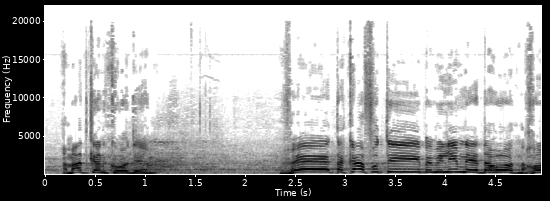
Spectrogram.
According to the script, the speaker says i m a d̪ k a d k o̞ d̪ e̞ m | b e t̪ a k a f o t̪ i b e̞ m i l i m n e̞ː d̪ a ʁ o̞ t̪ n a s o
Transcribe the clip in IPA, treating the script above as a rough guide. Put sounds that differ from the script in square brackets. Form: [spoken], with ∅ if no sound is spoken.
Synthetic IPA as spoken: [a] m a d̪ k a [n] k o̞ d̪ e̞ m | [v] e t̪ a k a f o t̪ i b e̞ m i l i m n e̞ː d̪ a ʁ o̞ t̪ n a [χ] o

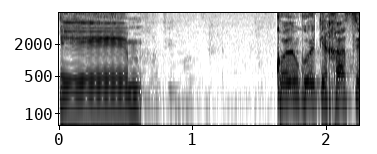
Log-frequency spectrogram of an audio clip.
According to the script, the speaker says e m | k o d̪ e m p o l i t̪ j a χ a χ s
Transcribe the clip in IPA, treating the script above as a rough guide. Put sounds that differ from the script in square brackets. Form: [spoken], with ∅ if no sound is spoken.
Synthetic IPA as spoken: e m | k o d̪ e m [k] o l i t̪ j a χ a [∅] s

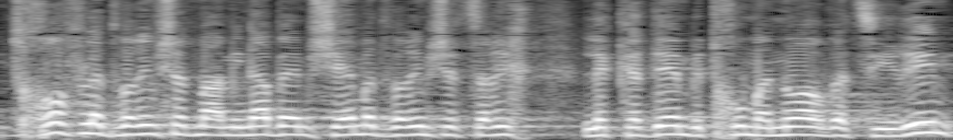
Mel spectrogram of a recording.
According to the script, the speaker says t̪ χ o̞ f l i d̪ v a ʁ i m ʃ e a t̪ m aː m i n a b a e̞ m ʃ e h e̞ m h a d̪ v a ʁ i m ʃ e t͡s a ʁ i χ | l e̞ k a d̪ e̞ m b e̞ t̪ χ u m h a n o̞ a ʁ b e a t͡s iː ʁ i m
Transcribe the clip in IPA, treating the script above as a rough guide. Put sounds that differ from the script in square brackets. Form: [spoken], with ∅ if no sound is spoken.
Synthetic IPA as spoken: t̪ χ o̞ f l [a] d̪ v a ʁ i m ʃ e a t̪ m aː m i n a b a e̞ m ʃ e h e̞ m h a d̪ v a ʁ i m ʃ e t͡s a ʁ i χ | l e̞ k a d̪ e̞ m b e̞ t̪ χ u m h a n o̞ a ʁ [v] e a t͡s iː ʁ i m

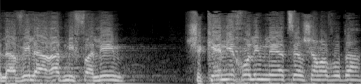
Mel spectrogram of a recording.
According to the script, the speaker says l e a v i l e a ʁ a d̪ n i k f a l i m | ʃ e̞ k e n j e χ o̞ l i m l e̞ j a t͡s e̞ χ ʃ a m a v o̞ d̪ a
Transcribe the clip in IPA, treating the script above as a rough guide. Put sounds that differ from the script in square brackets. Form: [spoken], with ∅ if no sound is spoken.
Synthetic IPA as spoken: l e a v i l e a ʁ a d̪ [m] i [∅] f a l i m | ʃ e̞ k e n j e χ o̞ l i m l e̞ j a t͡s e̞ [ʁ] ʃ a m a v o̞ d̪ a

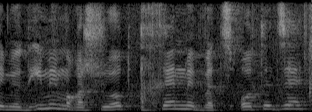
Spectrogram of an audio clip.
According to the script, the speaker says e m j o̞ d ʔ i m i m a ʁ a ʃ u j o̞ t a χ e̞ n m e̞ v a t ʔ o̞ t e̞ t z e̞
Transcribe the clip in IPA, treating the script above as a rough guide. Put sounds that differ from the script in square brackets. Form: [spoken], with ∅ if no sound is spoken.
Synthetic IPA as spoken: e m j o̞ d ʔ i m i m a ʁ a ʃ u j o̞ t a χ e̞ n m e̞ v a [t͡s] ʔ o̞ t e̞ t z e̞

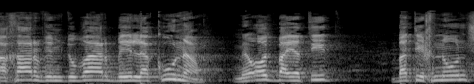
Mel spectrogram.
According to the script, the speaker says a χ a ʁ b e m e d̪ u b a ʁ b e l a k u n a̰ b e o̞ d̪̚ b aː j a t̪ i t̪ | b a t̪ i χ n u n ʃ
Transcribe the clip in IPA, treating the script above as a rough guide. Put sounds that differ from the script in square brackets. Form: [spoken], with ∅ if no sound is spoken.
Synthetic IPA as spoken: a χ a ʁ [v] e m e d̪ u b a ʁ b e l a k u n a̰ [m] e o̞ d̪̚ b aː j a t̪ i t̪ | b a t̪ i χ n u n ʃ

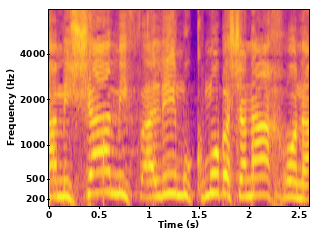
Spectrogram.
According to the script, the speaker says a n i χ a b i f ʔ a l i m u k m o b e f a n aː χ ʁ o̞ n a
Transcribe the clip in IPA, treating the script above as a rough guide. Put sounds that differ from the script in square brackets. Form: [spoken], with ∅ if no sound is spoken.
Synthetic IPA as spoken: a [m] i [ʃ] a [m] i f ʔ a l i m u k m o b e [ʃ] a n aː χ ʁ o̞ n a

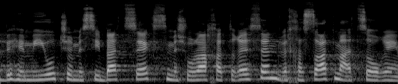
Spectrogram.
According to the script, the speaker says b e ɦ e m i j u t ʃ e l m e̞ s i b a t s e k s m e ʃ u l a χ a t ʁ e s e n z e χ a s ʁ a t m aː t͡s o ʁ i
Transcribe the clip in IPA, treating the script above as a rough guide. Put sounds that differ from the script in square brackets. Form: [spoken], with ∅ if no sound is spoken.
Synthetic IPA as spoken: b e ɦ e m i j u t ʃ e l m e̞ s i b a t s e k s m e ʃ u l a χ a t ʁ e s e n [v] e χ a s ʁ a t m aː t͡s o ʁ i

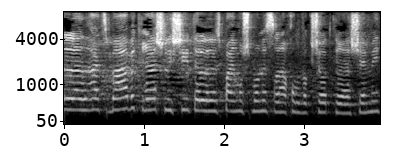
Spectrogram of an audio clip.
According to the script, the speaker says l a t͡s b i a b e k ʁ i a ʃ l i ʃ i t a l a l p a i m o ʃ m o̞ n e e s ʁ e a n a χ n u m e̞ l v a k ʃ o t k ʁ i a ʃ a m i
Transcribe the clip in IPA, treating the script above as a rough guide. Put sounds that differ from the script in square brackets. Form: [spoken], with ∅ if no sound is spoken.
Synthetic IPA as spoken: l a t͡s b [a] a b e k ʁ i a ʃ l i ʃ i t a l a l p a i m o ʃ m o̞ n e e s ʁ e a n a χ n u m e̞ [∅] v a k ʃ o t k ʁ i a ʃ [e] m i

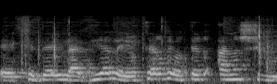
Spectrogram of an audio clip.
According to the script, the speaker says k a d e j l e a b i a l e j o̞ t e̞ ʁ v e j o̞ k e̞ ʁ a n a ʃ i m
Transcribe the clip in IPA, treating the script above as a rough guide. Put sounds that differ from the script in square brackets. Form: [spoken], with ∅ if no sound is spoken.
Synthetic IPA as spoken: k [e] d e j l e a [ɡ] i a l e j o̞ t e̞ ʁ v e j o̞ [t] e̞ ʁ a n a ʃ i m

